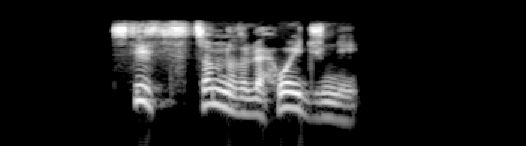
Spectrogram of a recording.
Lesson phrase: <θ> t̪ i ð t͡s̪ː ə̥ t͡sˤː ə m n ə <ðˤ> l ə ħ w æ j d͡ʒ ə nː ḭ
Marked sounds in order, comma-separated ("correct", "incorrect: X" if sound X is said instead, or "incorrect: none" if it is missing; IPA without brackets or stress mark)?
incorrect: s, correct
